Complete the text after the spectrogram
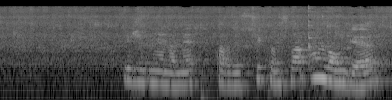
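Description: A spoon scrapes filling out of a bowl.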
